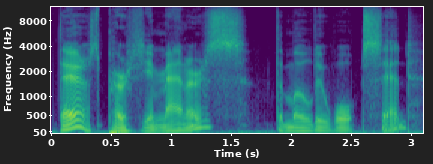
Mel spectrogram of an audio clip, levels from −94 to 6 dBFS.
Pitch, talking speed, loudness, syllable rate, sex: 100 Hz, 115 wpm, -22 LUFS, 4.1 syllables/s, male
